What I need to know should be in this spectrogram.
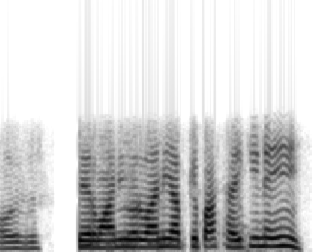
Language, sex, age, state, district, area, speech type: Hindi, female, 30-45, Uttar Pradesh, Mau, rural, conversation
